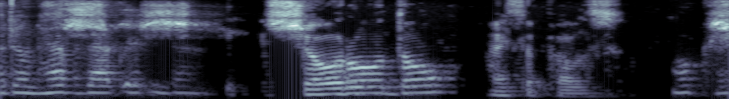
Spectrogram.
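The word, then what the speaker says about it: 鐘楼堂: Shorodo, I suppose. Okay. Shorodo. Shorodo.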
